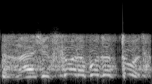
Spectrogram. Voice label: dialog, dialogs russian; War Thunder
